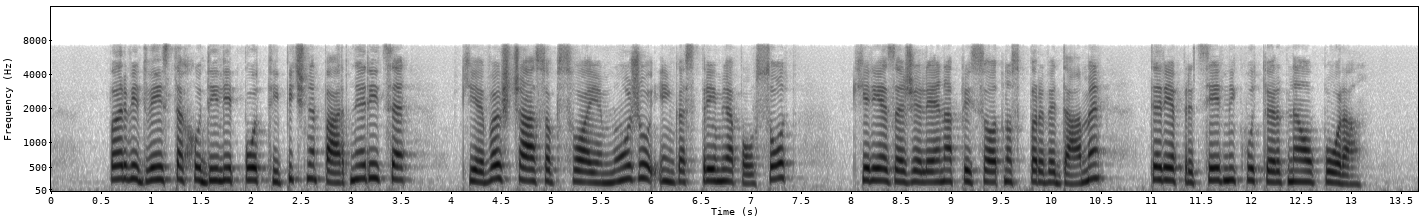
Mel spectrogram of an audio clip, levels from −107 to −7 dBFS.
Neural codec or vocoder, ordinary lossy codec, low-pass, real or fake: codec, 16 kHz, 2 kbps, FunCodec, trained on Chinese and English, 25 frames a second; none; 7.2 kHz; fake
